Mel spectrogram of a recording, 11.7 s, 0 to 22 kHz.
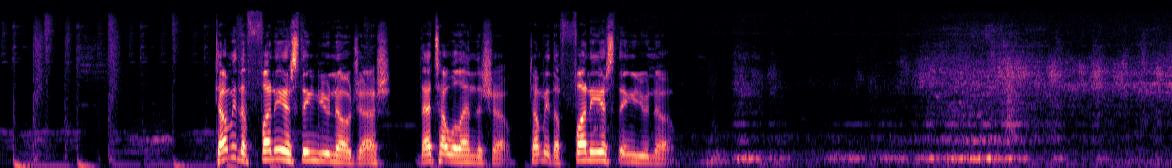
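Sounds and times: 
speech: 2.2 - 7.2
toilet flushing: 6.2 - 11.7.

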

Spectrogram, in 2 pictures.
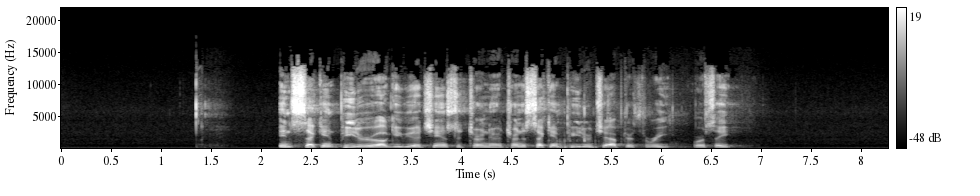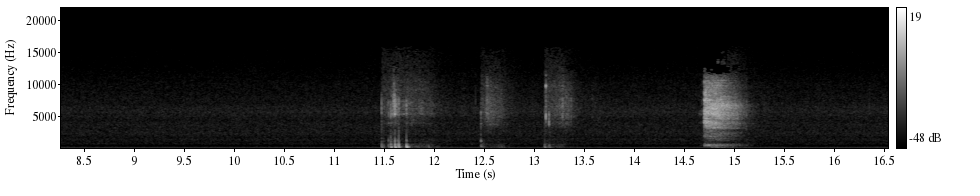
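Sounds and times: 
steady low electrical hum: 0.0 - 16.5
speech: 2.2 - 6.8
person clearing throat: 14.7 - 15.2
person coughing: 14.7 - 15.2.

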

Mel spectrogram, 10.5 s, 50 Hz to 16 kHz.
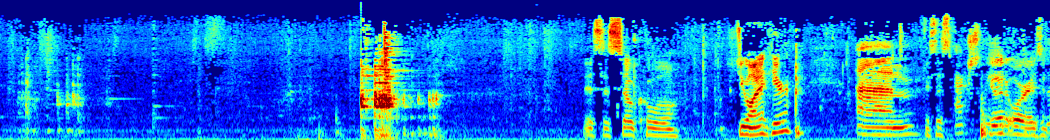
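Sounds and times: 
plates and dishes clinking as they are set down: 0.2 - 1.8, 3.6 - 4.6
louder clattering knock of crockery: 3.6 - 4.2
speech: 5.9 - 10.4.

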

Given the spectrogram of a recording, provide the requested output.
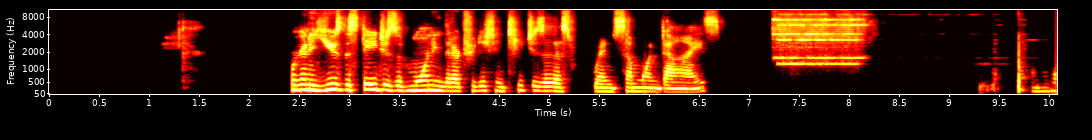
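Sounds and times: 
speech: 2.4 - 6.8, 9.9 - 10.0
mobile phone ringing: 7.3 - 8.4.

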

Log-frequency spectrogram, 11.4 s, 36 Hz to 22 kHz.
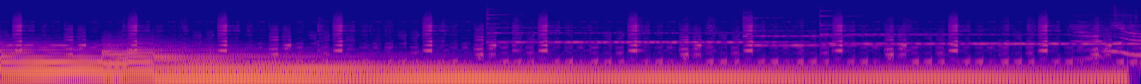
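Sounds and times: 
steady low hum: 0.2 - 11.3.

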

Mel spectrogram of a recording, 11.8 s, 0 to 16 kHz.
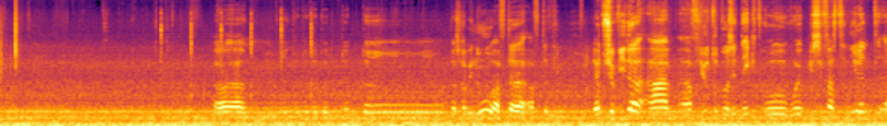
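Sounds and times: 
car engine running: 0.0 - 11.8
speech: 6.0 - 11.8.

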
